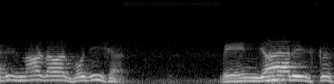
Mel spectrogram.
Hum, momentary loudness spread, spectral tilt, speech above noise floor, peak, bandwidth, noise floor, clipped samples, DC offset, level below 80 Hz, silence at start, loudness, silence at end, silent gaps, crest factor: none; 11 LU; -10 dB/octave; 29 dB; -4 dBFS; 19.5 kHz; -49 dBFS; under 0.1%; under 0.1%; -52 dBFS; 0 s; -20 LUFS; 0 s; none; 16 dB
